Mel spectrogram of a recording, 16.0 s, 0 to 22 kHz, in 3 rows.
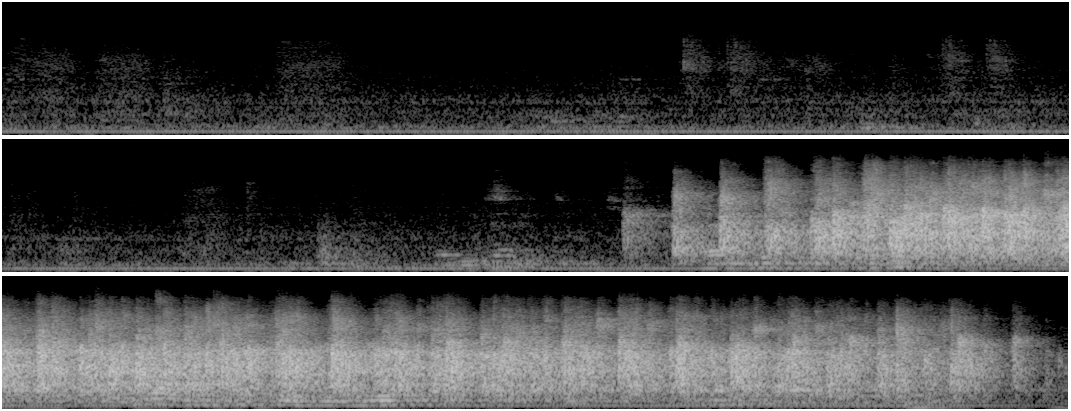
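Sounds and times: audience applauding: 8.4 - 16.0.

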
